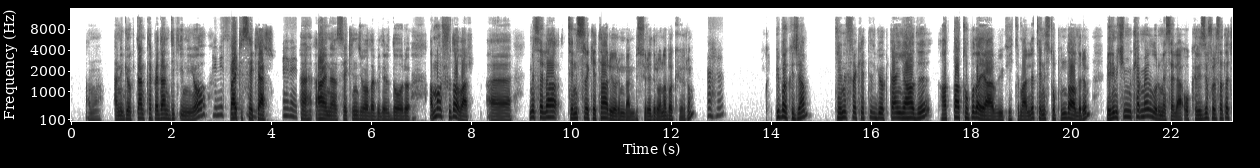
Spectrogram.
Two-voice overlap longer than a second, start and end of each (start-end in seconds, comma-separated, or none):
none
